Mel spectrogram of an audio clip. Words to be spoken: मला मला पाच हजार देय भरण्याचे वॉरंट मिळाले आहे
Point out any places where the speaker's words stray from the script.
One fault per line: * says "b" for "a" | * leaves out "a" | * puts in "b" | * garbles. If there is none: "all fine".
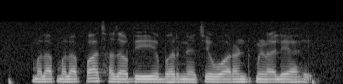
all fine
